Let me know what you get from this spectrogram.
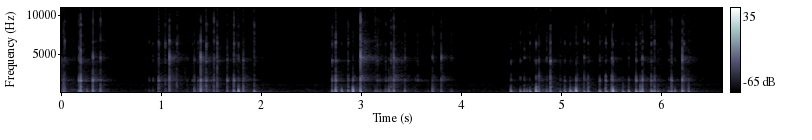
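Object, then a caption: Round wood slice coasters. Long white nails tap the flat surfaces of a pair of identical solid round wood slice coasters with bark edges, one held in each hand. Four bursts of quick, dry tapping are separated by brief pauses. Each tap is a short click with a low knock and a faint bright tick that stops almost at once.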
